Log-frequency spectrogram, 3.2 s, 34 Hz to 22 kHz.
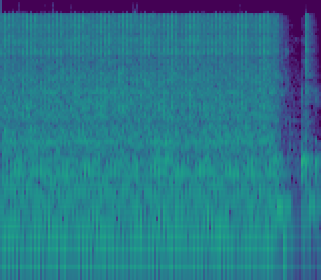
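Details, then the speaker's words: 16.5 hp Briggs & Stratton single-cylinder, reassembled after a slow-crank no-start repair on its auto-decompression camshaft: fires right up, quick even beat about four firings a second, no knocks, then shuts off; normal running. "All right, guys, as you can see, it fired right up."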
